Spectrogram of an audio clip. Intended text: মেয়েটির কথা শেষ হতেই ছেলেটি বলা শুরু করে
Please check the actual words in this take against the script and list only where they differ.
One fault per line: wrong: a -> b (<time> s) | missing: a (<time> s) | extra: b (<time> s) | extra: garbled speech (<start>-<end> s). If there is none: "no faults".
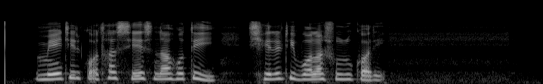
extra: না (1.6 s)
